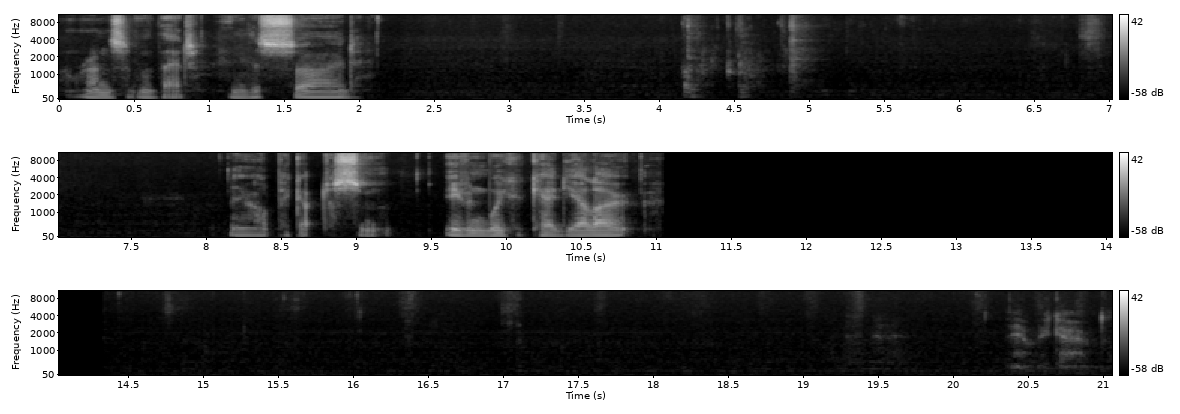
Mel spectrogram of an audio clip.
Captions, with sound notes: Run some of that in this side. [silence] Then I'll pick up just some even wicker cad yellow. [silence] There we go.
